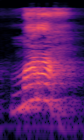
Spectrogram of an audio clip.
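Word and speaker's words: marah: খুনাপা খুনাপা মারাহ কেনাপা মারাহ লাস্টে একটা হ আছে আছে ম আকার র আকার হ মারাহ ওই হ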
